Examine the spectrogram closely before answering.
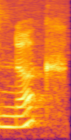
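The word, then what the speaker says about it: NUK: I think it's Nook, N-U-K pacifiers.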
